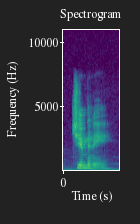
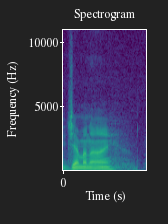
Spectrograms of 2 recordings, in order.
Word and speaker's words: Gemini: program okay so what why do they pronounce it jiminee um because they didn't know any better actually it's actually Gemini yeah not Gemini yeah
